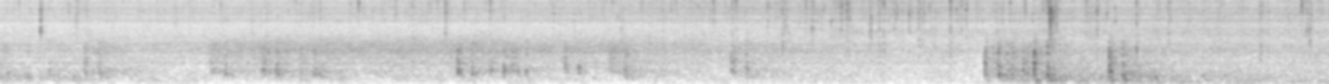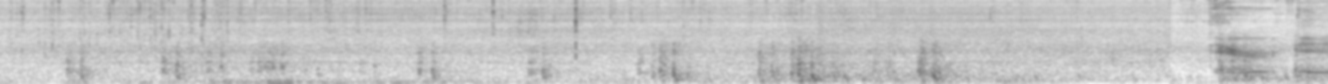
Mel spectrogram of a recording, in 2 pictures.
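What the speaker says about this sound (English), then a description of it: "It's raining out, and it's misty and nasty" Rain falls outside on a misty night in the United Kingdom, a steady hiss and patter that grows louder partway through, with low rumbling thuds in the distance.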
